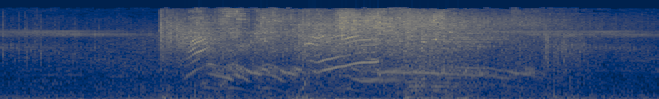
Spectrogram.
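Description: A heavy sweeping blow whooshes with a burst of clanging.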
